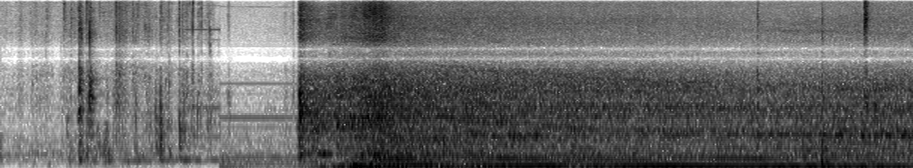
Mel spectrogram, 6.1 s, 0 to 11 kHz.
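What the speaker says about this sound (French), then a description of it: "Je vais déjà démarrer la voiture" A Citroën C2 with a TU petrol engine cranks briefly and catches, then settles into a steady, close idle hum that holds for several seconds after some faint handling clicks.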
